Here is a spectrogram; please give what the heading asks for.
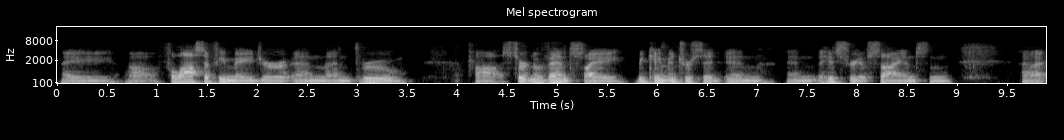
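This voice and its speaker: A man in his forties from California, speaking as an interview guest, telling his story in an unhurried, thoughtful way with many ums and restarts. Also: medium pitch, darkish tone, highs cut off. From United States, California. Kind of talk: conversational interview.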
